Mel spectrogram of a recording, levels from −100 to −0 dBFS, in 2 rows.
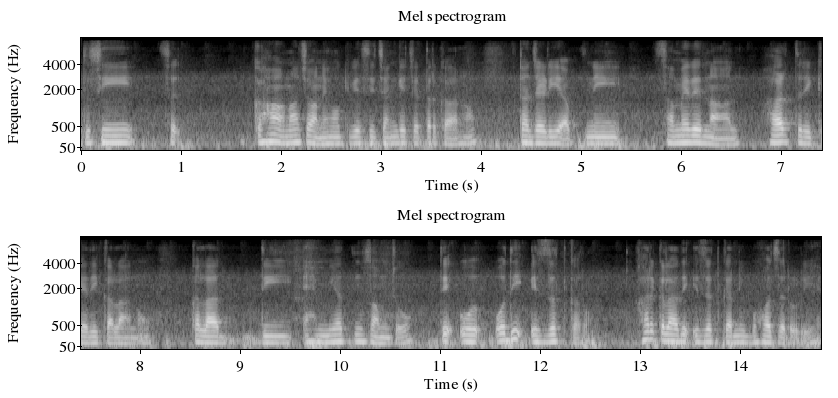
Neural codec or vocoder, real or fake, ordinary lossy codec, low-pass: none; real; none; 7.2 kHz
